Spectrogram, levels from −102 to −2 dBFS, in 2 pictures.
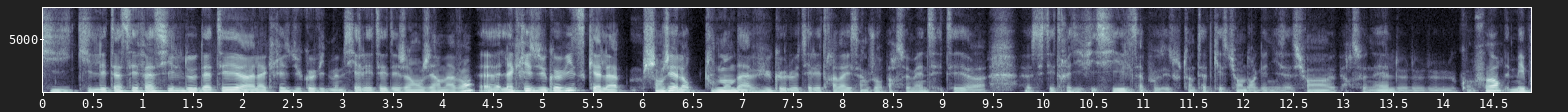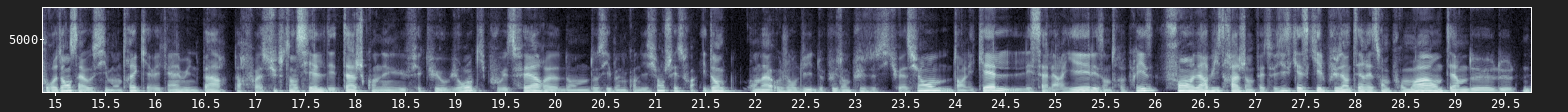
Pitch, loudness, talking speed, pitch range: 120 Hz, -22 LUFS, 260 wpm, 110-140 Hz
